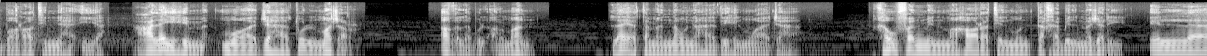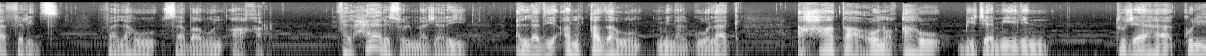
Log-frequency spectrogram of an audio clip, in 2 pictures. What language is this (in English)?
Arabic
